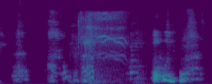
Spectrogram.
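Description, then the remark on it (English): A female dog named Luna, who wants to play, makes a string of odd, snorting grunts and pig-like snuffles, with a longer raspy, wheezing stretch in the middle, fairly loud and with no talking over it. “Is the dog having a seizure?”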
